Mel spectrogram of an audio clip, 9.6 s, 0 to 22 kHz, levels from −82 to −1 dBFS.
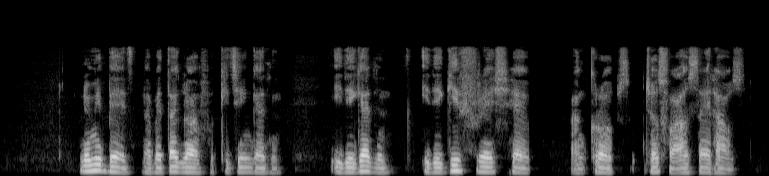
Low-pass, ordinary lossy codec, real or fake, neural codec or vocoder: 7.2 kHz; none; real; none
